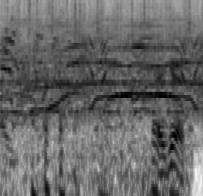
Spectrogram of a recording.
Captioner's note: chuckles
